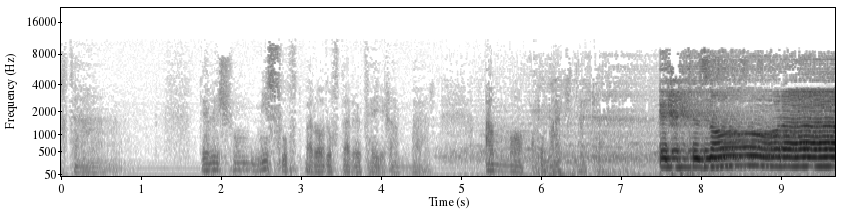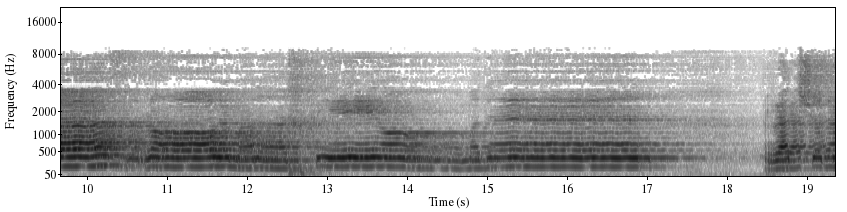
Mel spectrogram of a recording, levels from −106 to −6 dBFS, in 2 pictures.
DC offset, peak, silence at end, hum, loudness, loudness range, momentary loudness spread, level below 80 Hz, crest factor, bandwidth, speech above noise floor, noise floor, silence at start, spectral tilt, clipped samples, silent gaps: under 0.1%; -6 dBFS; 0 s; none; -23 LUFS; 7 LU; 15 LU; -64 dBFS; 20 dB; 9.4 kHz; 51 dB; -76 dBFS; 1.75 s; -6 dB/octave; under 0.1%; none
